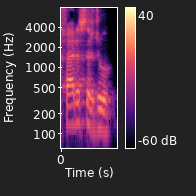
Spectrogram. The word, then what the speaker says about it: Faris: but since you're Aman I'll tell you the OG pronunciation which is Faris Faris yeah I need like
